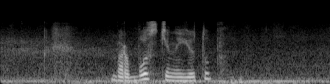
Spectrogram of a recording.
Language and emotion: Russian, neutral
